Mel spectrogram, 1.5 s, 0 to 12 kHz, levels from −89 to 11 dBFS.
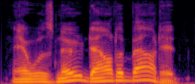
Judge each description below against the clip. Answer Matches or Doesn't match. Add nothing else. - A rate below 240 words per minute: Doesn't match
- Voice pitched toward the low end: Matches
